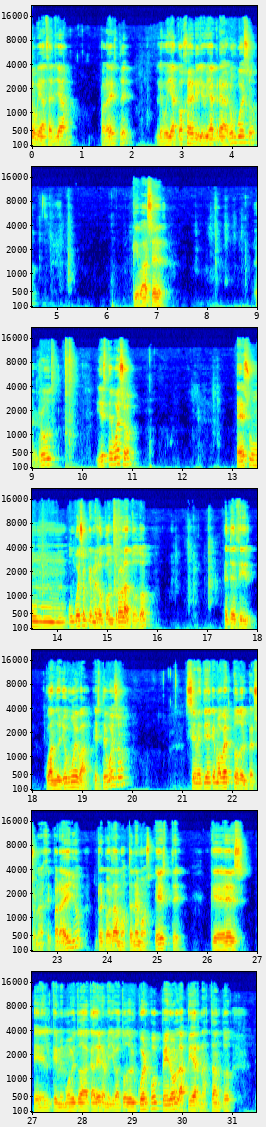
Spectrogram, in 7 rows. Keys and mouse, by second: 0.0 right click, 0.4 right click, 0.8 right click, 1.0 right click, 2.1 g, 3.1 click, 3.4 right click, 5.1 ctrl+alt+s, 6.2 click, 6.9 F2, 10.9 ., 12.3 r, 15.6-20.7 middle drag, 18.3 Tab, 20.7 right click, 20.9-24.1 ctrl+middle drag, 24.1 right click, 24.5 g, 27.5 right click, 31.0 right click, 31.2 g.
